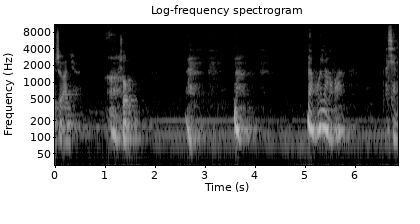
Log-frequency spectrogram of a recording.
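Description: Another man answers in a low, subdued voice close by.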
